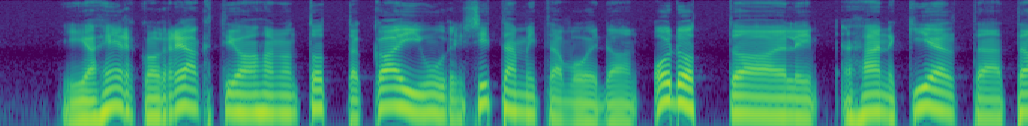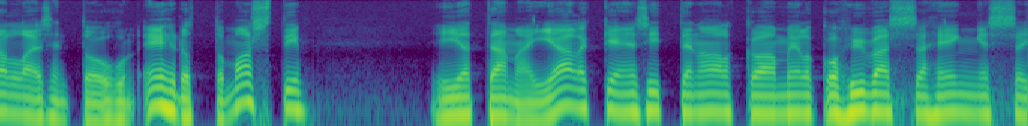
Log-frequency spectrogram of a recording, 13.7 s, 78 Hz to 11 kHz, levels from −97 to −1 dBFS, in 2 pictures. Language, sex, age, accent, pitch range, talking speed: Finnish, male, 20-39, native, 110-140 Hz, 110 wpm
